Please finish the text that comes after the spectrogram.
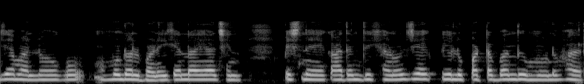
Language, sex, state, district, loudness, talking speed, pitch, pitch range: Garhwali, female, Uttarakhand, Tehri Garhwal, -23 LUFS, 175 wpm, 220 Hz, 215-230 Hz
